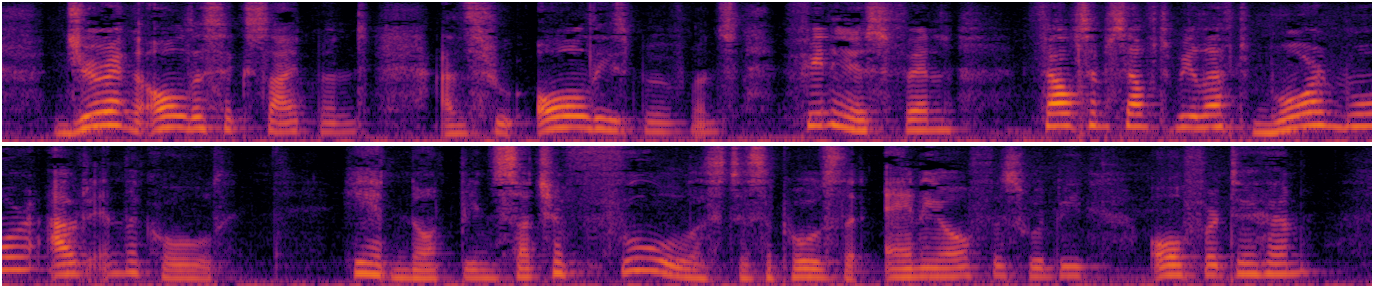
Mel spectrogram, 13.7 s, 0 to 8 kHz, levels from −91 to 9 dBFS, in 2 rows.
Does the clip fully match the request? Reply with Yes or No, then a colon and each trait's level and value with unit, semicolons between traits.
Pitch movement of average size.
No: wide, 6.3 semitones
